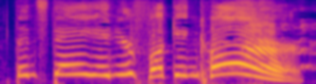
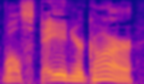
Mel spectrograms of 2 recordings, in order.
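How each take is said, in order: First: Higher, louder and slow, yelling each word; furious shout. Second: Said in the usual way. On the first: Real, not acted. Ranting at the shooter to stay in his car, furious shout. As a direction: hammer it home like a furious order. Shouting the cops' advice back.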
